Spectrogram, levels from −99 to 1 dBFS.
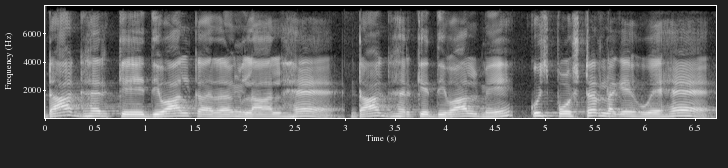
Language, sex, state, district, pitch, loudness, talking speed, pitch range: Hindi, male, Jharkhand, Ranchi, 160 Hz, -14 LUFS, 145 wpm, 145-175 Hz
